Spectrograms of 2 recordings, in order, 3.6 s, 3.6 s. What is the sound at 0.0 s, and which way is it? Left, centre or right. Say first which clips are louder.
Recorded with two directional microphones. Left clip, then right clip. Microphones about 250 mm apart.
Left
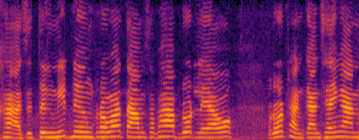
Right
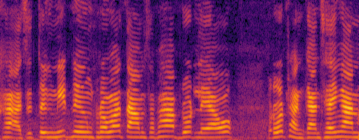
Speech: even; centre.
